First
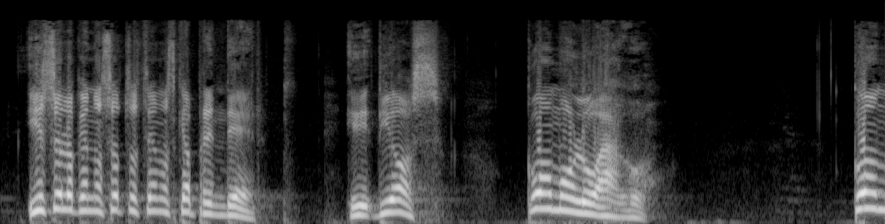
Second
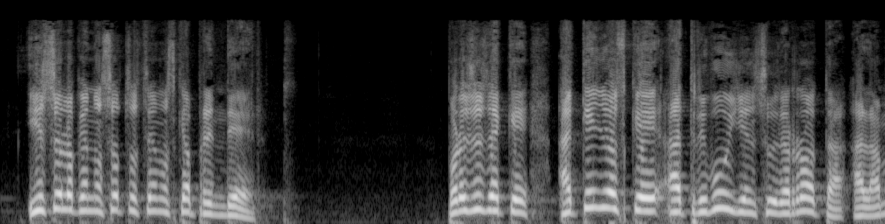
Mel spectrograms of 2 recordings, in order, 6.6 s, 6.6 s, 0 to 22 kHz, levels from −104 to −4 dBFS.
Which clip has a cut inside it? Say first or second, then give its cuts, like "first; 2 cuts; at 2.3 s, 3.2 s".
first; 1 cut; at 2.4 s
